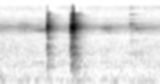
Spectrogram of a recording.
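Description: Two brief taps, under half a second apart, as a hand reaches into a glass mixing bowl of seedai dough.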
